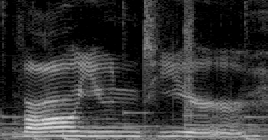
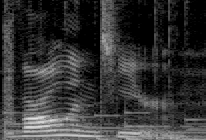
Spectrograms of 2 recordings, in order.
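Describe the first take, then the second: First: An extra y sound is added inside the word. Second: No extra y sound is added inside the word. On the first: The speaker calls it wrong. "there's no Y in there, but I added a Y, and I keep saying volunteer" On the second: The speaker calls it right. "It's vo volunteer"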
